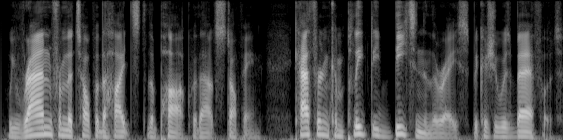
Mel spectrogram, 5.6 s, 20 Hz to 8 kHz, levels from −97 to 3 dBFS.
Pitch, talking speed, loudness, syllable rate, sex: 105 Hz, 235 wpm, -25 LUFS, 7.2 syllables/s, male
